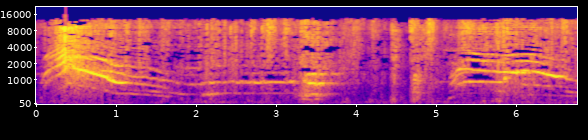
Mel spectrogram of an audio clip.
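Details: Cats fighting as a dog referees. A loud opening screech sweeps sharply down into a long, low, level yowl. Short harsh bursts follow, then a second rising and falling wail at the end.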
